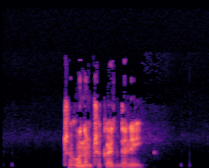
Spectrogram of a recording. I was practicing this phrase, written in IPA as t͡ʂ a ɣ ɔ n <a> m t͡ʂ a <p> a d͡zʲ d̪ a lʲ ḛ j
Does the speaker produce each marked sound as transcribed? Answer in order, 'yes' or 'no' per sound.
yes, no

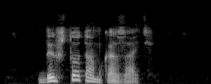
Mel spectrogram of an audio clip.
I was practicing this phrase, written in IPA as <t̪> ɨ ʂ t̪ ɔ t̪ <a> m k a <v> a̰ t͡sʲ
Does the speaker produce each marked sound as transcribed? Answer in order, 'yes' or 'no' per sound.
no, yes, no

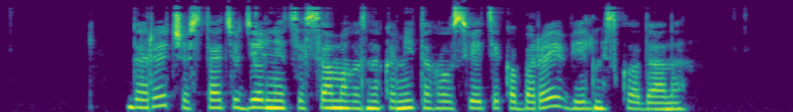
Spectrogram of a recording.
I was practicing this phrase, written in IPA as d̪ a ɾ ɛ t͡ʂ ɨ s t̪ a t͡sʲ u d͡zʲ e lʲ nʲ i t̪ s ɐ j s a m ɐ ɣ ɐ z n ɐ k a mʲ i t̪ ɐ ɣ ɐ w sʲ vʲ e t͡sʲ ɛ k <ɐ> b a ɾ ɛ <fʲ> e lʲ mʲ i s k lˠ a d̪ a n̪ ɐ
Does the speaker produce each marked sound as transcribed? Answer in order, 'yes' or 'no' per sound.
yes, no

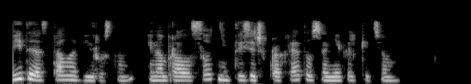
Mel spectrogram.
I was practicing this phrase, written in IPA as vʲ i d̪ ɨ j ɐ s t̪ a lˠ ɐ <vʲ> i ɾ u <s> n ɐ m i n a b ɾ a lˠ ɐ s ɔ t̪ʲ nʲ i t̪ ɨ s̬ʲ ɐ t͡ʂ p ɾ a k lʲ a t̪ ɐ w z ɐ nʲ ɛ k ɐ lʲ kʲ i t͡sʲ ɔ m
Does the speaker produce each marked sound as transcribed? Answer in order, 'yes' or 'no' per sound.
yes, yes

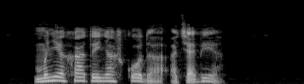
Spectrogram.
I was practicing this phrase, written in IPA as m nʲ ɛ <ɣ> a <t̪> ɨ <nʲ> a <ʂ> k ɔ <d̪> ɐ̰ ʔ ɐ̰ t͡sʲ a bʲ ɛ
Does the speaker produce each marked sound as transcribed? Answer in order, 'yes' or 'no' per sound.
no, yes, yes, yes, yes

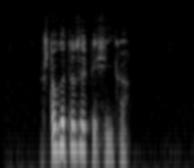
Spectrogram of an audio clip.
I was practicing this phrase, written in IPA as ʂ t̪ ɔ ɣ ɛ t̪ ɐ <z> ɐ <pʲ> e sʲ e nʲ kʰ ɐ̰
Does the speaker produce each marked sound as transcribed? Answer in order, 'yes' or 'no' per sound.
yes, yes

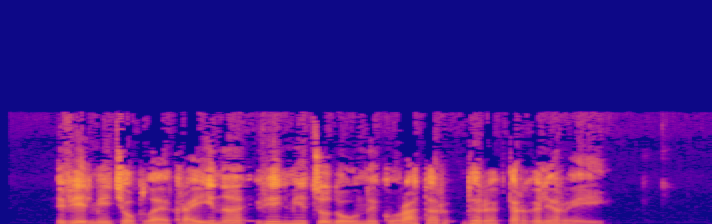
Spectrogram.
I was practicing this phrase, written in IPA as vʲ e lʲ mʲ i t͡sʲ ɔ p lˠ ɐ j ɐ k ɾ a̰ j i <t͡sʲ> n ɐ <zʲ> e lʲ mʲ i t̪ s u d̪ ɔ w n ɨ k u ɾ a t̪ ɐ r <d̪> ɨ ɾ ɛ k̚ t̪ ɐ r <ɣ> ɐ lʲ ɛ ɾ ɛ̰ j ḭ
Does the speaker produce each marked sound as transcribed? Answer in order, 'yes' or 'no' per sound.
no, no, yes, yes

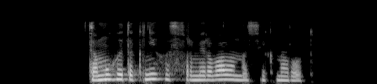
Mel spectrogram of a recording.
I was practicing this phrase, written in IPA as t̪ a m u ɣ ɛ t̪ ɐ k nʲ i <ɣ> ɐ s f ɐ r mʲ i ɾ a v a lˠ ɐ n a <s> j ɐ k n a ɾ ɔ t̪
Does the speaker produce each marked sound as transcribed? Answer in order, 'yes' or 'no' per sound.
yes, yes

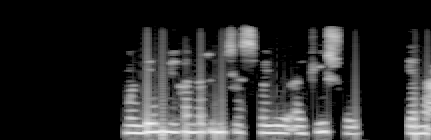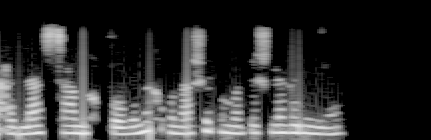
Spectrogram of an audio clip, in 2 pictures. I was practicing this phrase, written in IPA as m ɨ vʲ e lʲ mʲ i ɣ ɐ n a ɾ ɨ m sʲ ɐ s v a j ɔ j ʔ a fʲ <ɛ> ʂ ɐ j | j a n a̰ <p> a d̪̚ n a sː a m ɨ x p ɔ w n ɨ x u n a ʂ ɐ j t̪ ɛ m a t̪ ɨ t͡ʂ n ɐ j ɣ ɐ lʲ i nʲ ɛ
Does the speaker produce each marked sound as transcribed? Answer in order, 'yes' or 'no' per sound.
no, no

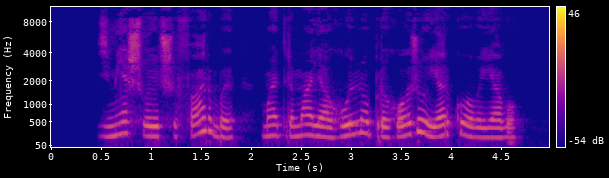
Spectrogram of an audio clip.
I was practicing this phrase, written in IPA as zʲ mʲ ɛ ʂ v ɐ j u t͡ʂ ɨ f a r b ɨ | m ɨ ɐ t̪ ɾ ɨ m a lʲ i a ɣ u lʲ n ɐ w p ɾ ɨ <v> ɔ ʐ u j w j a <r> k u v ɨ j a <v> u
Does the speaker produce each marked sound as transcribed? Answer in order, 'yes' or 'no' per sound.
no, yes, yes

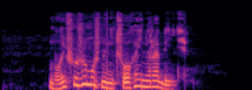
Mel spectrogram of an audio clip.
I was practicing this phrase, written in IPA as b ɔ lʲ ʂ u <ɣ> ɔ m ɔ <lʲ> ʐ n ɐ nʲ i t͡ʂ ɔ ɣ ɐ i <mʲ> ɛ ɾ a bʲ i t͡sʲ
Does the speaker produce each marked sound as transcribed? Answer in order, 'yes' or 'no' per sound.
no, no, no

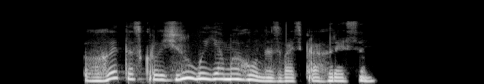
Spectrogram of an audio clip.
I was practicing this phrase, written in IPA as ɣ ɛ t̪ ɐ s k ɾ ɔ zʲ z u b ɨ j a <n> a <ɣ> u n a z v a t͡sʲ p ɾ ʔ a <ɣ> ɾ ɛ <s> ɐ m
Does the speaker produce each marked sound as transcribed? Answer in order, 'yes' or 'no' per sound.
no, yes, yes, yes

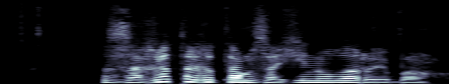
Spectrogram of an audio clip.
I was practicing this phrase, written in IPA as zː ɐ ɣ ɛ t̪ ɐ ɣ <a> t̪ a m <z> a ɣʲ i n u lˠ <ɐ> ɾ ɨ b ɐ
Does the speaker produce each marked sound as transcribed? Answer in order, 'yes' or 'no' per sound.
no, yes, yes

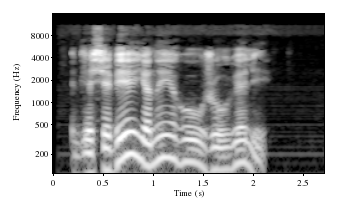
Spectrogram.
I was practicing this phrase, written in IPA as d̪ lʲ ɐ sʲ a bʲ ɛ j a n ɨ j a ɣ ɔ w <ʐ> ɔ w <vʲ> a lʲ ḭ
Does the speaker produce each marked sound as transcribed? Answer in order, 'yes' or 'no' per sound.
yes, yes

